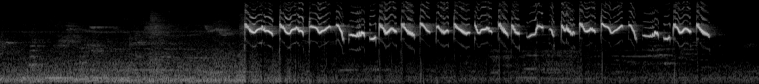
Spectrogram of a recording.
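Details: White-eye singing in the líu competition style, a recording played to fire up and train other birds: after quiet, a fast run of high, sharply looping whistled notes, about three per second, lasting nearly five seconds.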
